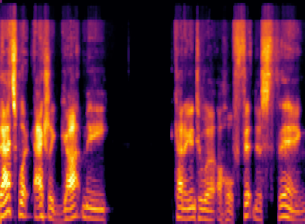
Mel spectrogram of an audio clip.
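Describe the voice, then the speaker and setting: A man with an American accent talks at a moderate pace in a medium pitch, an unremarkable speaking voice. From Delaware, US. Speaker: health coach. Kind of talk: interview.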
